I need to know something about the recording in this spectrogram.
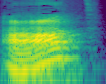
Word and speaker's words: Art: And also be careful with the sound of the A here. It doesn't sound like in English. In English, the A is a bit closed. You say Ort, yeah.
